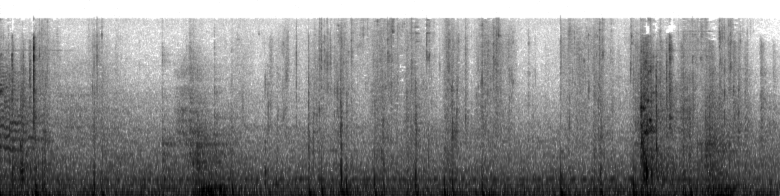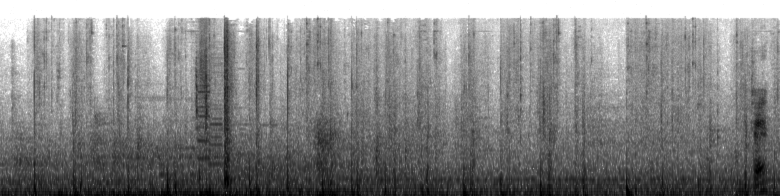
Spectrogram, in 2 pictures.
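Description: Footsteps thud slowly.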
